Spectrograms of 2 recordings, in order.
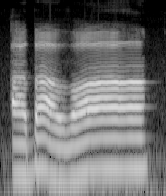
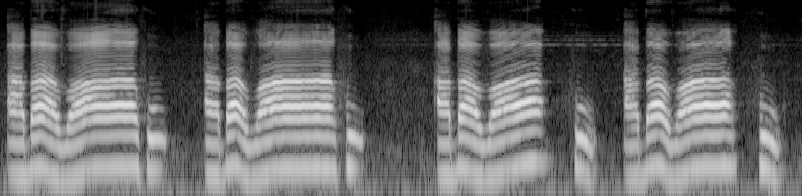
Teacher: واو کو ایک الف کے برابر کھینچیں گے جیسے الف کو کھینچا جاتا ہے الف مدہ میں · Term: کھڑا زبر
